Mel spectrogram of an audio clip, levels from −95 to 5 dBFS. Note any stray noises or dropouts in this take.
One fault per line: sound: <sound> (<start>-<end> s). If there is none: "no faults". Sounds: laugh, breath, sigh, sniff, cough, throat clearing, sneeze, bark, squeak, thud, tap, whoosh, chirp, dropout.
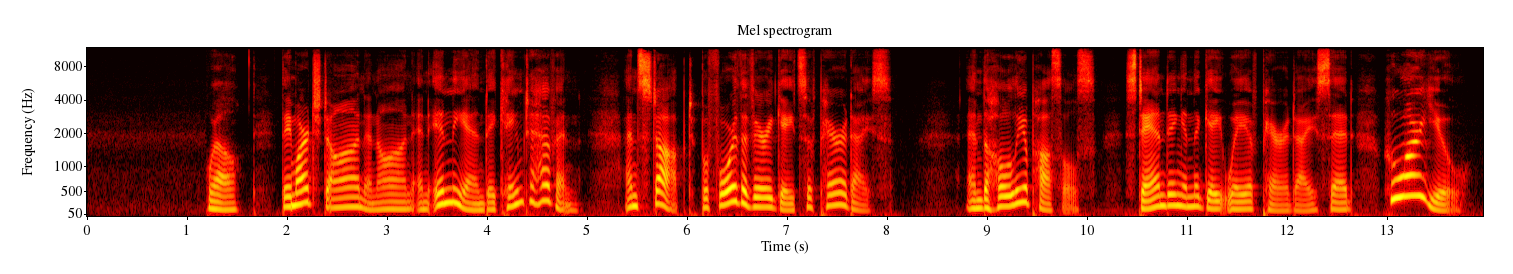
no faults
